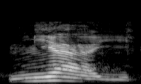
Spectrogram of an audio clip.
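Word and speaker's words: miei: De miɛi. So usually after a semivowel, if you have an E, it's going to be an open E on a stress.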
